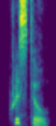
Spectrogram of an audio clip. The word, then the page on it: Christo: Indian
